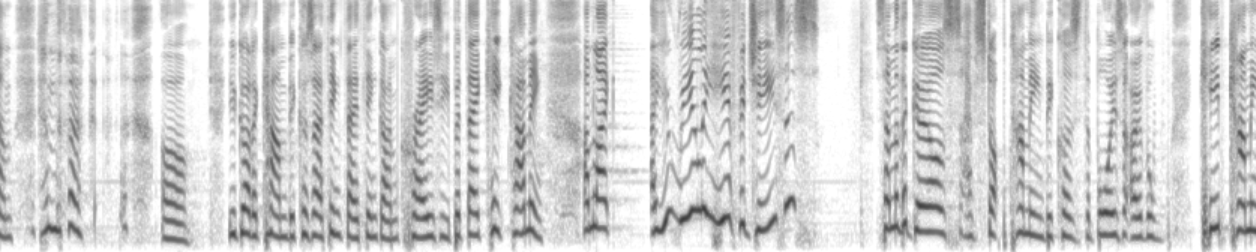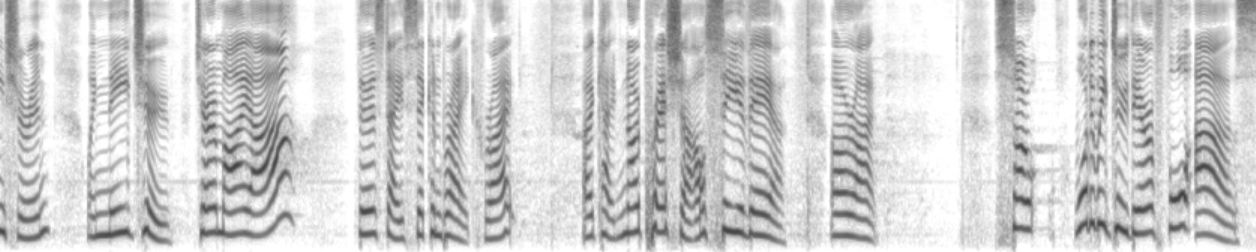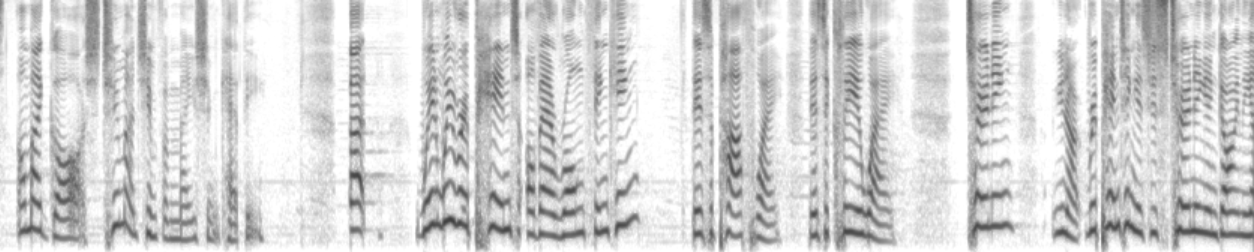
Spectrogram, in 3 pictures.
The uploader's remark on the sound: Recorded during our 5pm service on Sunday, the 3oth of April 2023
